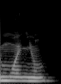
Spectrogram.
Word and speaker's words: moignon: ce qu'on appelle le moignon. Ah, le moyen. Il ne Oui. pouvait pas parler de cette M-O, partie. oui. Il ne pouvait pas prononcer ce mot. Ça s'écrit M-O-I-G-N-O-N. Ah, oui, mais moyen. Voilà.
